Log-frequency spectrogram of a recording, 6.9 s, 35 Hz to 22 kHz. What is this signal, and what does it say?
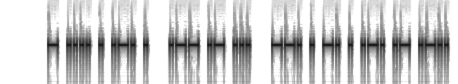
Morse code, heard as a keyed tone, about 25 wpm, 700 Hz. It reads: THERE WAS GENERAL
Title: Sentences from Top 1600 Words 25wpm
